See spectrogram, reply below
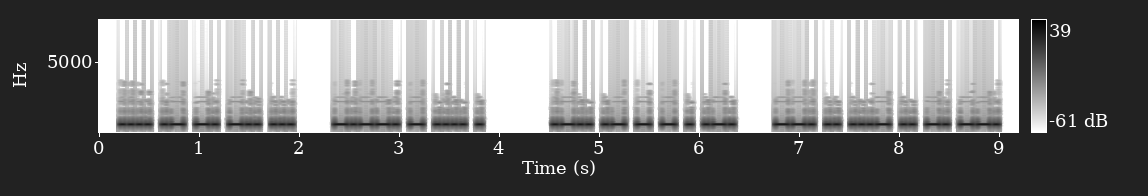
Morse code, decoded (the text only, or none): HANDS <KN>THE LATTER GIVING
